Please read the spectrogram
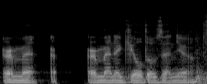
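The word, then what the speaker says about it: Ermenegildo Zegna: Ermenegildo Zenya.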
